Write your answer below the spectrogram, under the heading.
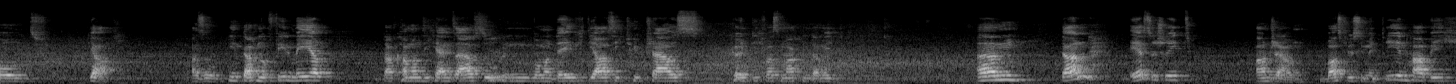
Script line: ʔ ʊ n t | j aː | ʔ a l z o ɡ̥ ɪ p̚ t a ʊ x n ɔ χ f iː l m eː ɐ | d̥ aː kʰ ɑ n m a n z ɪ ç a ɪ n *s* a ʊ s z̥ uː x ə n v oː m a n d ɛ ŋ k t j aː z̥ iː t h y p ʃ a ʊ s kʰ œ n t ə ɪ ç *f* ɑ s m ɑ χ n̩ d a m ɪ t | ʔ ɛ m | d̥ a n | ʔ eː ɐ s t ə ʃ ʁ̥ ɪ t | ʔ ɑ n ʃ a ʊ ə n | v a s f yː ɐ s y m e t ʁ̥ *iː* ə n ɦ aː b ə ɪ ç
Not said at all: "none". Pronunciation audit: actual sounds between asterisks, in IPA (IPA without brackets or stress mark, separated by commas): s, v, iː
